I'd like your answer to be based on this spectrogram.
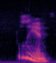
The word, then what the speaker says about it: Boolean: Boolean.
